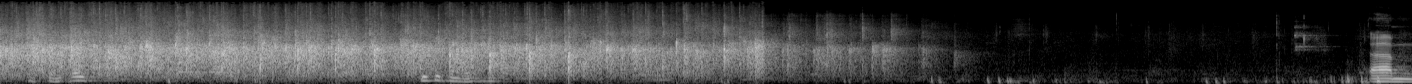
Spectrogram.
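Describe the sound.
An audience applauds with dense, steady clapping for several seconds, then the applause fades away and a voice speaks briefly over the quiet tail.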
